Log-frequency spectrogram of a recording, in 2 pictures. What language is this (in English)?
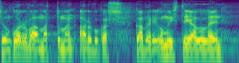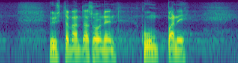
Finnish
